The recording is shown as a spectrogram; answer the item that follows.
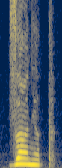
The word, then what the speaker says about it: Занят: Я, but it's not accented, so you go past it quickly. You don't notice it's Я, it's somewhere in between. Занят. – Занят. – Mm-hmm. But if you want to show how it is spelled, then you would pronounce it Занят. And then the person would know that you mean Я.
